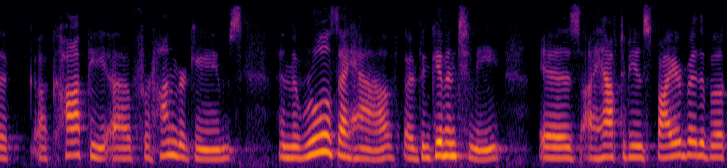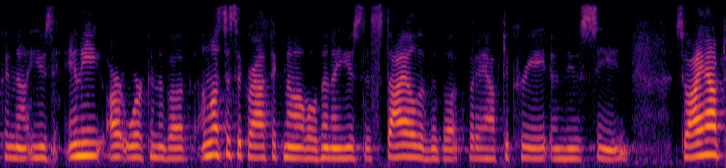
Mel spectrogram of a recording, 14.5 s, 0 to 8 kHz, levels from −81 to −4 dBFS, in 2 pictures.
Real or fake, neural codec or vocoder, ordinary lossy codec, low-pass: fake; codec, 16 kHz, 2 kbps, FunCodec, trained on Chinese and English, 25 frames a second; Opus, 16 kbps; 7.2 kHz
